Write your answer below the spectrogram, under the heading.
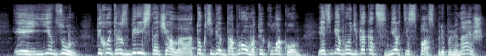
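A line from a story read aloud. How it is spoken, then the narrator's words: Yelled. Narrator (Russian): завопил Ли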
